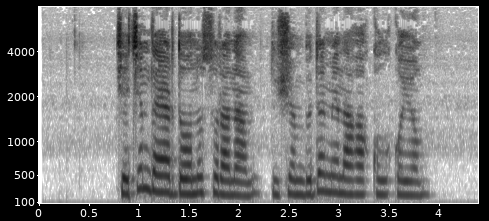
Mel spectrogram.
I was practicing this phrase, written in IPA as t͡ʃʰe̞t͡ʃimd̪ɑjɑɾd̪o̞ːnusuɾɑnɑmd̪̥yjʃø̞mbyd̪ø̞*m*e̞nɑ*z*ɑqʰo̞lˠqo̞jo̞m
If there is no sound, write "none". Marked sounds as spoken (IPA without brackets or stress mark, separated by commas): m, ʁ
